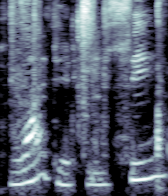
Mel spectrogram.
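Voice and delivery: soft, slow secret question; hushed question. A narrator's reading. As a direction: lean in and ask softly. Asking children quietly.

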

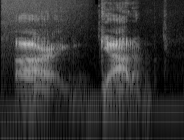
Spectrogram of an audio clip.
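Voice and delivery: ordinary delivery

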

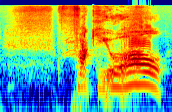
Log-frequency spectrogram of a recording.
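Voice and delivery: loud, drawn-out mock dragon yell; raging dragons. Player voicing the dragons attacking everyone, mock rage. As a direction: bellow it slowly as an angry dragon. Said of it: "Those dragons were like".

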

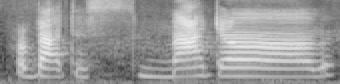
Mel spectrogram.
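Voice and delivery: ordinary talk, nothing marked

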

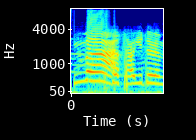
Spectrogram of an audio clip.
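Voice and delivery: high, loud happy hello; excited greeting. Real, not acted. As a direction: call out a friend's name. Greeting newcomer loudly.

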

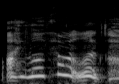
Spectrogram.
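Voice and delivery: high, gasping delight over the card; excited gush. Real, not acted. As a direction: squeal with real joy, pitched high.

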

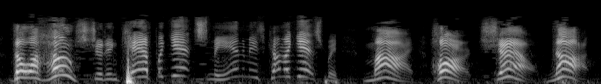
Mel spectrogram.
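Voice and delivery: high, loud, slowed on not and fear; fervent psalm declaiming. Acted. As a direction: proclaim each line with rising conviction.

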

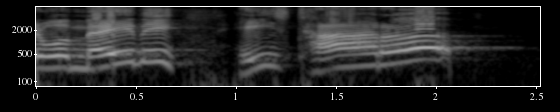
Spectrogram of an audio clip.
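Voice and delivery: slow, drawn-out mocking question; a sneering mock of a useless idol; sarcastic taunt. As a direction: needle them with fake concern. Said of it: "So there's the sarcasm".

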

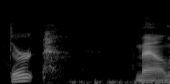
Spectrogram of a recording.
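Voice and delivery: ordinary talk

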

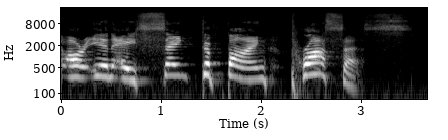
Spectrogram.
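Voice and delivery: loud, rising preacher's cry, slowed on key words; preaching at full force. Acted. Pastor preaching to husbands at full force. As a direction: build the sermon to a shouting climax.

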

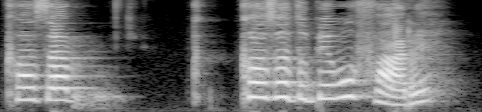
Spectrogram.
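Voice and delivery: strangled high, loud stammer; acted choking on suppressed laughter; choked voice. A narrator's reading. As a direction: force it out high through a choked throat. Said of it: "Con voce strozzata Michael riuscì a dire".

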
